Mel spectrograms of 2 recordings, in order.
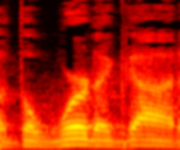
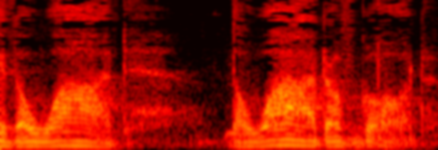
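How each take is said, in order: First: "word" with a full American r; American pronunciation. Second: "wad" said for word, no r, open "ah"; Kenyan pronunciation. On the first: Shown as a demonstration. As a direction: say "word" with the r sounded clearly. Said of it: "We say". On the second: Retold or imitated. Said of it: "and they say".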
